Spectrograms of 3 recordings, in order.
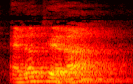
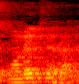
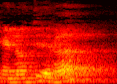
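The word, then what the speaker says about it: Oenothera: He identified Enothera lamarckii. O is silent. Some people will pronounce Onothera. It's not like that. E, Enothera lamarckii.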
